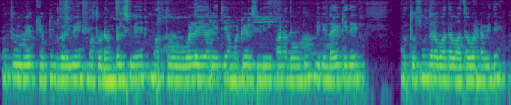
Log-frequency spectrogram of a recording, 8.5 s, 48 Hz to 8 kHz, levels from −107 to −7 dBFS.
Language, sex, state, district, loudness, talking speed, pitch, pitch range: Kannada, male, Karnataka, Dharwad, -31 LUFS, 135 wpm, 165 Hz, 160-170 Hz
